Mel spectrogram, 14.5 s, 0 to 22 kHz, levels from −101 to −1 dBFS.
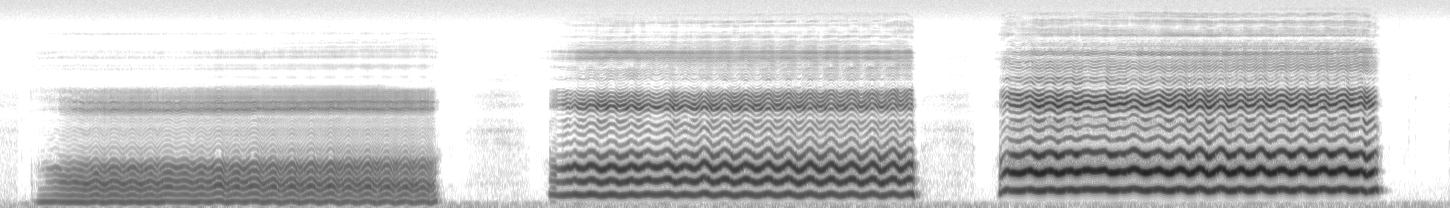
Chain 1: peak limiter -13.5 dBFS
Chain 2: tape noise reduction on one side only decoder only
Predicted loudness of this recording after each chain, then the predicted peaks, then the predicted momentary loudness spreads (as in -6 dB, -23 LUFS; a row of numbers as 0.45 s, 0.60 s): -22.5 LUFS, -21.5 LUFS; -13.5 dBFS, -9.0 dBFS; 18 LU, 20 LU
